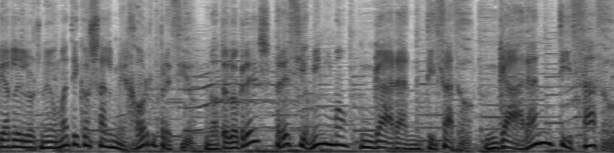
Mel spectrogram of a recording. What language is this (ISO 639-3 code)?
spa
